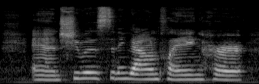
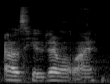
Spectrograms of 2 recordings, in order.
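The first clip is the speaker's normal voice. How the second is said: ordinary talk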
